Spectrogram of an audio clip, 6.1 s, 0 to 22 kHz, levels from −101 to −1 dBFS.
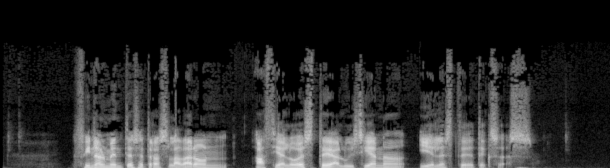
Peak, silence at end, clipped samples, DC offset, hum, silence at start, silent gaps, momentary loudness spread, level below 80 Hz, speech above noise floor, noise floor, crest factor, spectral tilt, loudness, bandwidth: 0 dBFS; 0.8 s; under 0.1%; under 0.1%; none; 0.75 s; none; 10 LU; -52 dBFS; 45 dB; -65 dBFS; 22 dB; -4.5 dB/octave; -20 LUFS; 16 kHz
